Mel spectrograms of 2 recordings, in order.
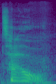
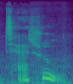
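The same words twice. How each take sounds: First: It is said quickly with the middle t dropped. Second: It is said carefully with the middle t pronounced. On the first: "You're saying it quickly, it'll probably be like tattoo" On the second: "If you're quite formal and you enunciate, every bit"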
